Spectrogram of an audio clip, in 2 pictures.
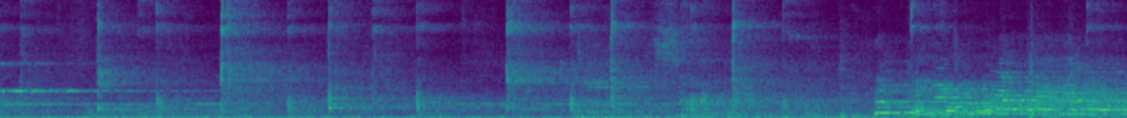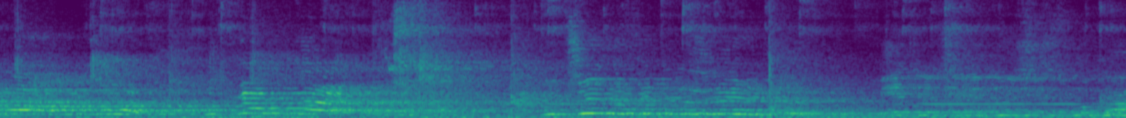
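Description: Table tennis balls click sharply back and forth on tables and paddles.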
